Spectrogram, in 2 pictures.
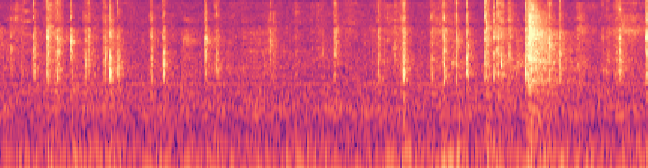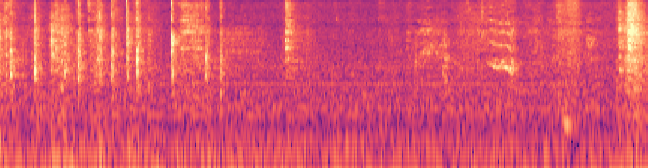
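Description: Typing: a run of quick, irregular key clicks and taps, with a few louder knocks near the middle.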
